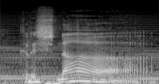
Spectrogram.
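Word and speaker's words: Krishnā: This lesson, the great devotee Draupadi, who was so close to Krishna that people called her Krishna with long A.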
